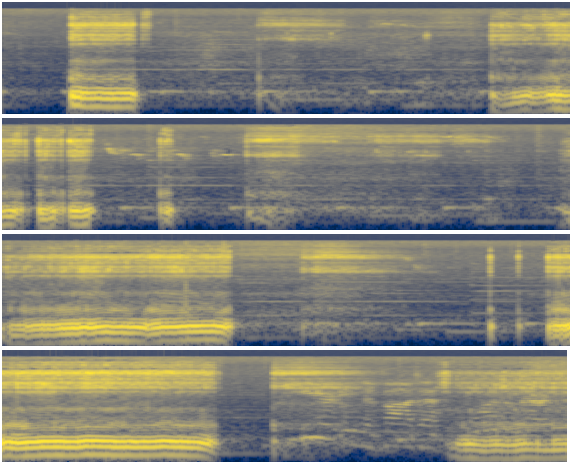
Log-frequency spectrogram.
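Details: Dog snoring while fast asleep: loud, uneven snoring with long rattling, buzzy breaths and quieter snorts between.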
